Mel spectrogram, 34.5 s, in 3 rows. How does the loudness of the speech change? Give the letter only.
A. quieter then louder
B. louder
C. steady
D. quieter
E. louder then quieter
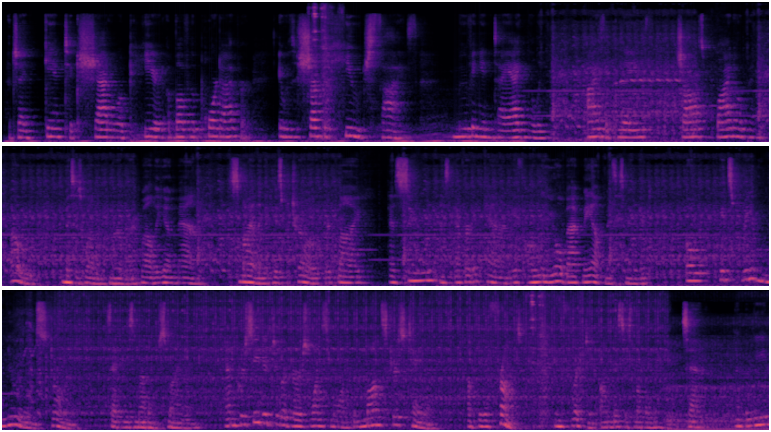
C.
